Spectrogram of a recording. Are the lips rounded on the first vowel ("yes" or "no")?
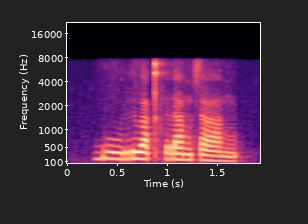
yes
